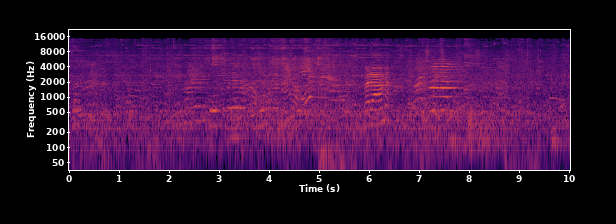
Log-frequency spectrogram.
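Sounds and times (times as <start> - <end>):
children chattering: 0.0 - 5.8, 6.5 - 10.0
high child's voice: 6.9 - 7.8.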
